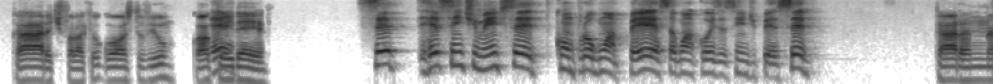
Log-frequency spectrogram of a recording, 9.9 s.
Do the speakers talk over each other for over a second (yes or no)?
no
